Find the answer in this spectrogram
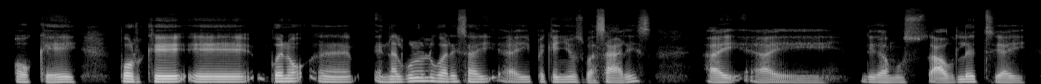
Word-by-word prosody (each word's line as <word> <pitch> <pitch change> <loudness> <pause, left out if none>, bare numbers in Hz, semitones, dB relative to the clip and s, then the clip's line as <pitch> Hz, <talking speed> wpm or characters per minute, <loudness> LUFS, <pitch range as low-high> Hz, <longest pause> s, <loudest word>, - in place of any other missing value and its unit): Okey. 115 -1 0 0.4
Porque, 130 +1 +5
eh, 120 -1 +3 0.2
bueno, 140 0 +4 0.2
eh, 120 -2 0 0.2
en 120 -2 -3
algunos 145 +6 +1
lugares 135 -4 0
hay 125 +3 0
hay 115 -5 -4
pequeños 115 -1 -3
bazares, 105 - -2 0.5
hay 105 +1 -1
hay, 95 -2 -7 0.2
digamos, 105 -3 -4
outlets 120 +6 0
y 105 - +1
hay 100 -1 -3
120 Hz, 105 wpm, -21 LUFS, 105-130 Hz, 0.5 s, Porque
